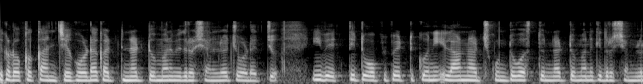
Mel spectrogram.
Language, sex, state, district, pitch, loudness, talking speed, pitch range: Telugu, female, Andhra Pradesh, Krishna, 195 Hz, -13 LUFS, 185 wpm, 185-200 Hz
